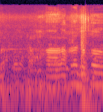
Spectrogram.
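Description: A man talking, over a steady low background rumble, with one sharp knock about one and a half seconds in.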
